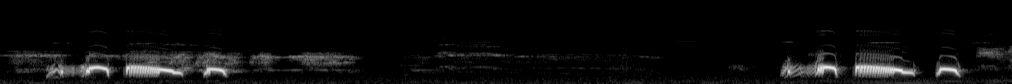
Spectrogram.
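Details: Morning lure call of a spotted dove, used to attract doves fast. Two cooing phrases arrive about seven seconds apart, each made of short hooked notes around a longer coo. A fainter, higher tonal sound follows the first phrase.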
